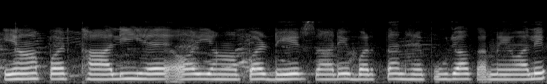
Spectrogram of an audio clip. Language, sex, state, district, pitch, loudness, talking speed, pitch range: Hindi, male, Bihar, Katihar, 245 Hz, -14 LUFS, 155 wpm, 235-250 Hz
